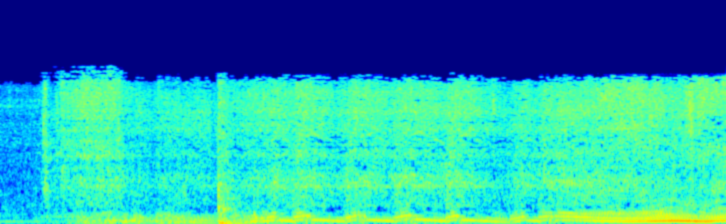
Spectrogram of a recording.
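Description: A taxi drives away with a steady engine rumble that swells slightly toward the end. The low engine tone holds throughout, with no voices.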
